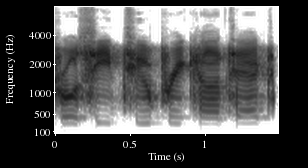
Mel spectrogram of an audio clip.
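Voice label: "proceed to pre-contact", English, Tanker; DCS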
